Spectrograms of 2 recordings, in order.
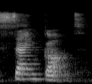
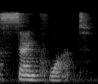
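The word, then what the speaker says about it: cinquante: times people forget that that q u in french sounds like a k it's sant gant not cenquant that's not a word okay and then we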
